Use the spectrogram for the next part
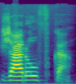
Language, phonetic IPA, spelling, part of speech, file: Polish, [ʒaˈrufka], żarówka, noun, Pl-żarówka.ogg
